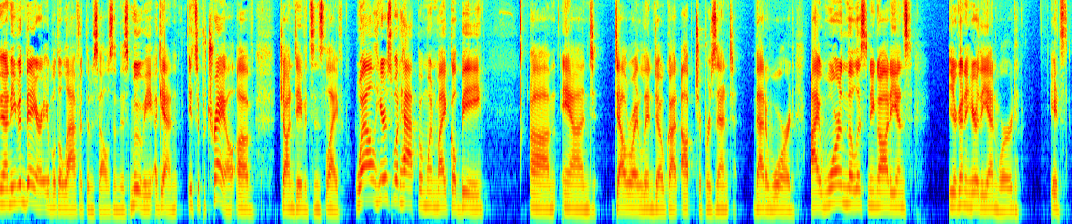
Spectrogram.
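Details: Adult speaker; normal speech.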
